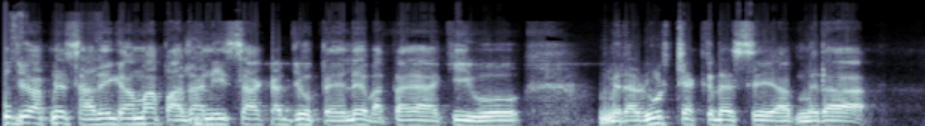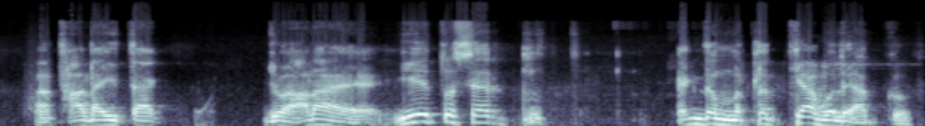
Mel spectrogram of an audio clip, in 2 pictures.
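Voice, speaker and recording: A man in his sixties from Kolkata with a Bengali accent, giving an informal testimonial as a student, halting as he searches for words. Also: medium pitch. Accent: Bengali-accented Hindi. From Kolkata, India. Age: 60s.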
